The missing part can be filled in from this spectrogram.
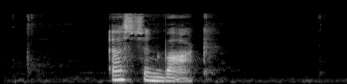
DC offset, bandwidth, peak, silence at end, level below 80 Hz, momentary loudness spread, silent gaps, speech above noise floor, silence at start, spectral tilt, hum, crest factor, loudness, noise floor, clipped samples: under 0.1%; 11.5 kHz; 0 dBFS; 1.35 s; -66 dBFS; 20 LU; none; 46 dB; 1.1 s; -3.5 dB/octave; none; 20 dB; -16 LUFS; -62 dBFS; under 0.1%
